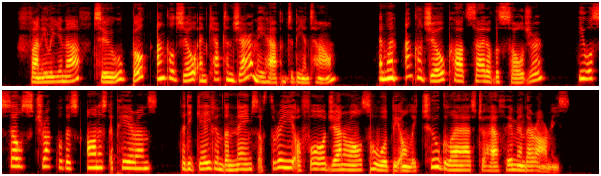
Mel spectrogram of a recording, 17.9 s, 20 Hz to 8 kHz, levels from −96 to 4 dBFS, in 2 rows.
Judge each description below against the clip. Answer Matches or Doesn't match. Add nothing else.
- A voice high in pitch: Matches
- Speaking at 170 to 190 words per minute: Matches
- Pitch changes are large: Matches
